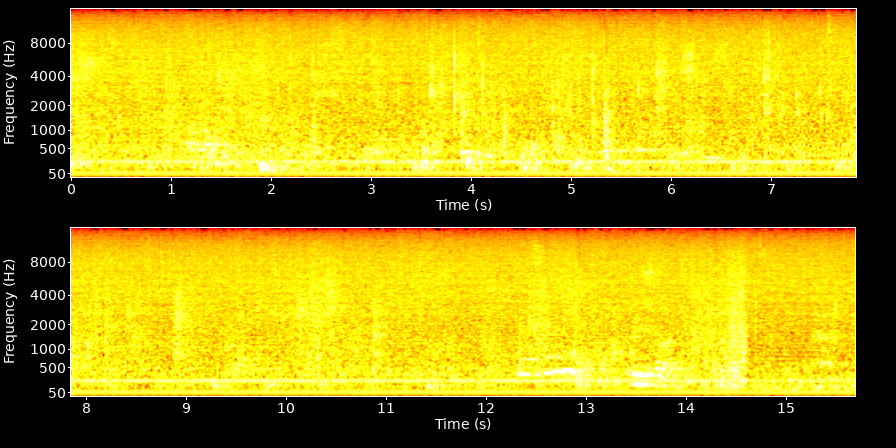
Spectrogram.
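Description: An elderly man speaks quietly and far off in a large echoing hall.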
